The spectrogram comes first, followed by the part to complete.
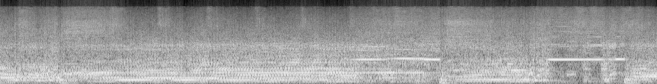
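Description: Live rock band with distorted electric guitar holding long sustained chords, played loud. A high held tone rings out briefly about four seconds in and again near the end.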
